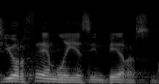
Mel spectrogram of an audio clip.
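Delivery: bad, exaggerated put-on Russian accent, robotic computer voice. A computer speaks to you about your family, in a bad russian accent. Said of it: "in a bad Russian accent".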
